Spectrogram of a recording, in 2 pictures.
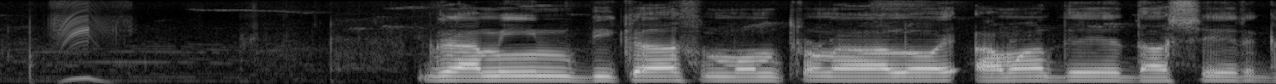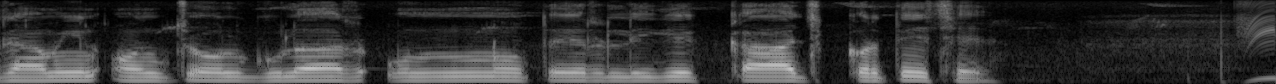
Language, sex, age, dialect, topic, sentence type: Bengali, male, 60-100, Western, agriculture, statement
